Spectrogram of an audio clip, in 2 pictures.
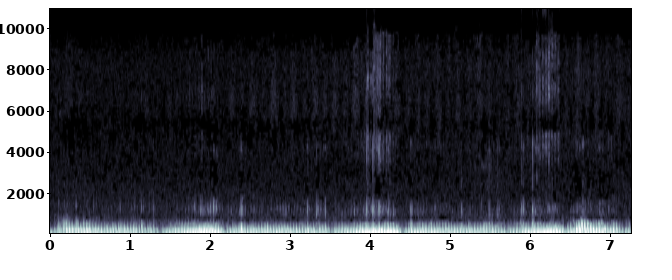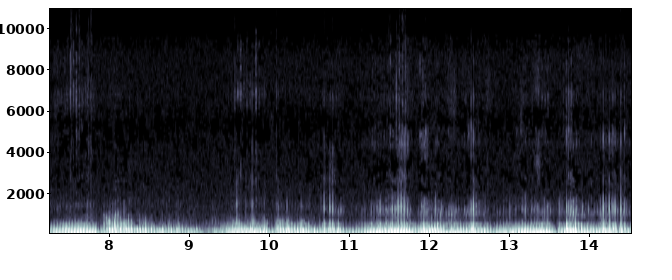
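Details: Loud purring from Ten chan, a long-legged munchkin tomcat, recorded 30/07/2023: a low, gravelly rumble pulsing in long waves as he breathes in and out, with a few soft clicks and rustles.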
